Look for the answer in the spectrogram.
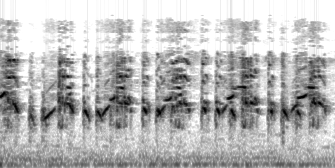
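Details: Partridge (dhakni tetar) calling in a rapid, harsh, squawking series: raspy mid-pitched notes with brief rising and falling slurs, delivered in quick bursts about eight times in three and a half seconds, with a low background rumble.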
